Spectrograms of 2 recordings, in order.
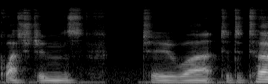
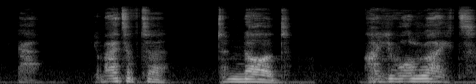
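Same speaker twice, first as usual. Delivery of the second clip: whispering, higher pitch; 4 semitones higher than usual. Voicing a character who whispers again and asks them to nod: whispering. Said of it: "will try whispering again".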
